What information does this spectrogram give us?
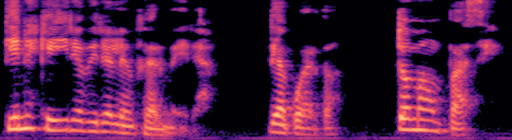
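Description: Husky woman reading an audiobook aloud. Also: on the low side, very animated, normal speed. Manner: acts out a weary teacher's classroom chatter. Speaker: audiobook narrator.

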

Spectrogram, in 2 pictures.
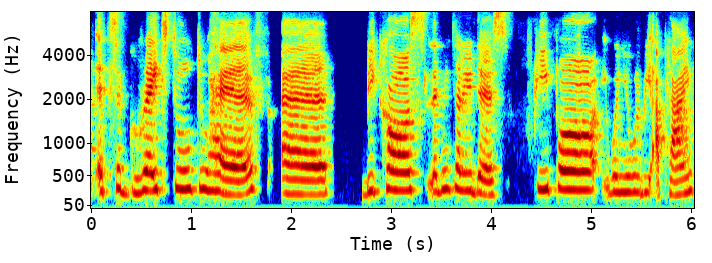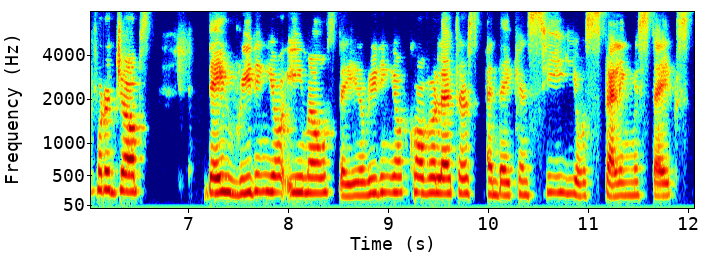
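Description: A woman's voice: a little high, steady tone, moderate pace, a bit bright. Polish woman giving earnest career advice. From Poland. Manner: earnest, direct advice to listeners, frequent filler sounds. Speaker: chief stewardess, interview guest. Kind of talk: casual advice in an interview.

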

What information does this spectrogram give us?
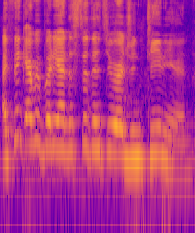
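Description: A woman hosting a casual chat, laughing as she steers the conversation back. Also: sits high. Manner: laughs while steering the talk. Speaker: host.

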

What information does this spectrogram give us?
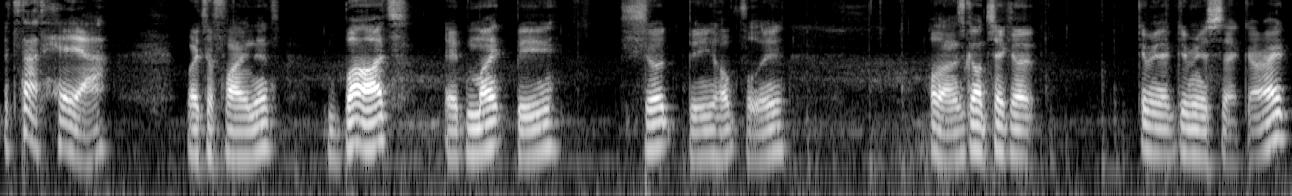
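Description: A man's voice: fairly low pitch, takes it slowly, long pauses, a little mellow. Rambling young male podcast host. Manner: rambling, swears casually, many fillers. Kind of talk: casual solo podcast chat.

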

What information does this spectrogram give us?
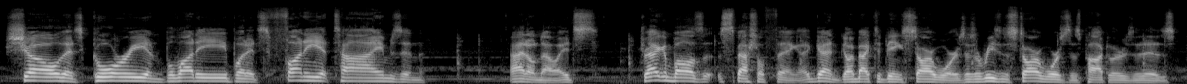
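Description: A man in his thirties with a medium-pitched voice. He chats casually and earnestly on a podcast, full of fan opinions, with music in the background. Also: normal speed. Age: 30s.

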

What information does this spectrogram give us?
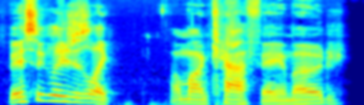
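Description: Brief: young man, mid-pitched, monotone, slangy and casual, dry close mic. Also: moderate pace, no room sound. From Philippines. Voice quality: flat monotone delivery. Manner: laid-back slangy talk, frequent swearing. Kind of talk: casual chat ranking fruits.

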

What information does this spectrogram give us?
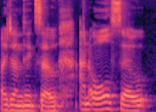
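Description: A young woman, an artist, answering interview questions in a reflective, halting way with many fillers and restarts. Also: deep voice. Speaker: artist guest.

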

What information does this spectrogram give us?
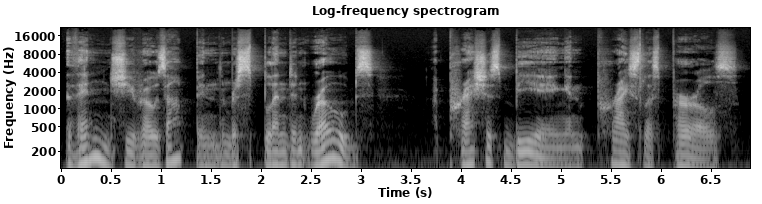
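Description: A man reading a narrative poem aloud as a scripted literary recitation, in a measured and carefully enunciated manner. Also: low-pitched, sharp tone, breathy edge. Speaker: poetry reader.

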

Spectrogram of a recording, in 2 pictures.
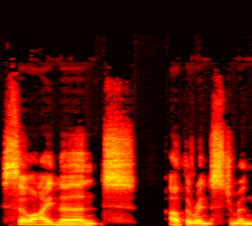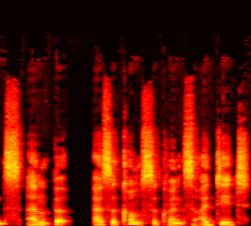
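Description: Deep-voiced English woman in her fifties. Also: a little slow, a bit bright. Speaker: podcast guest, PR director. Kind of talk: relaxed conversational interview.

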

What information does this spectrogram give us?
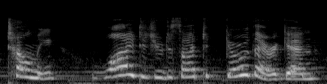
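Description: A woman's voice: very high-pitched, animated, moderate pace, a little mellow, faint music behind, voice pushed up. A woman voicing a boy's anxious, loving mother who pleads tenderly. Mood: worried.

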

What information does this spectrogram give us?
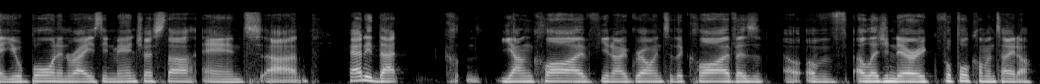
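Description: A man's voice: medium pitch, clean tone, dry recording. A man interviewing a guest, asking casual questions and laughing along with short encouraging replies.

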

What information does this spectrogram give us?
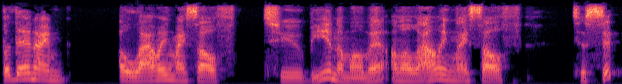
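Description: A woman with a lowish voice joins a friendly talk about mindfulness practice. She is candid and easygoing and laughs easily. The recording is dry, with no room sound. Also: unhurried, dry recording. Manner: laughs often, casual and candid. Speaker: podcast guest, mindfulness teacher. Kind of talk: casual conversation.

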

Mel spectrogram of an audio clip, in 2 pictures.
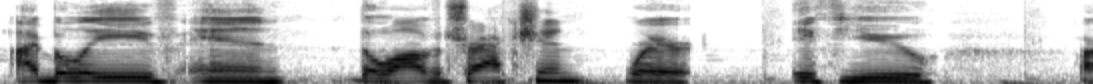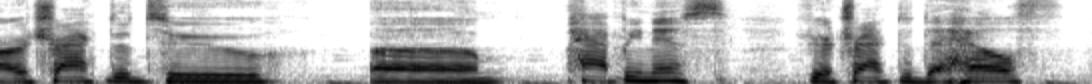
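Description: A man around forty speaking slowly and candidly, pausing and restarting as he thinks aloud. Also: medium pitch, steady tone, faint music behind. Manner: slow, halting, with many restarts and pauses. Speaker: aspiring writer, comedian and podcaster. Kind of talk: reflective personal monologue.

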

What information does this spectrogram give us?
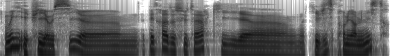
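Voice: medium pitch, moderate pace, darkish tone, smooth. A podcast host in casual chat, introducing guests in a playful way and laughing often.

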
